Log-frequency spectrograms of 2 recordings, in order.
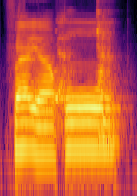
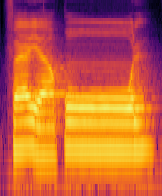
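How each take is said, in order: The two takes are said the same way.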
